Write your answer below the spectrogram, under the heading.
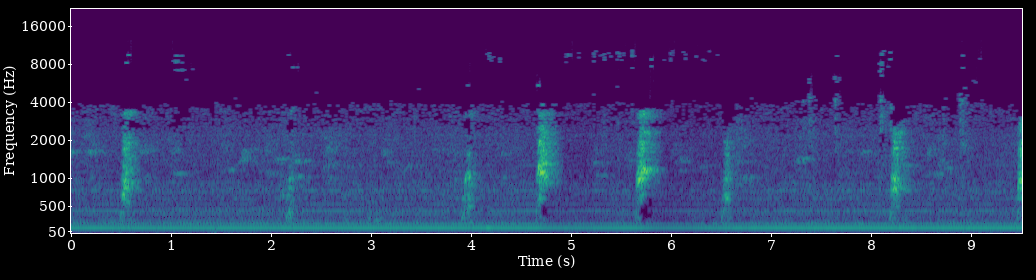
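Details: Tiny seven-week-old Toy Poodle puppies at a home breeder giving scattered short, thin yaps, roughly one per second and irregular, some louder and some faint, over a constant low hum.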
